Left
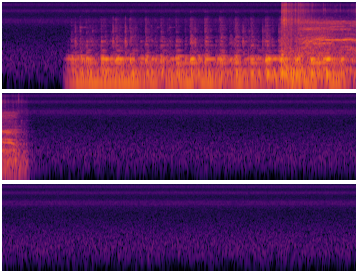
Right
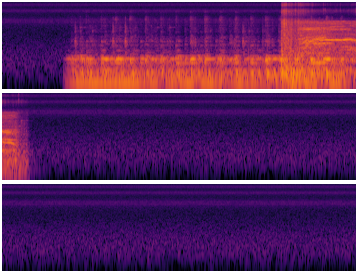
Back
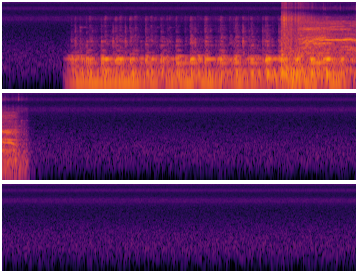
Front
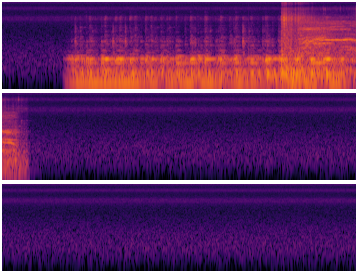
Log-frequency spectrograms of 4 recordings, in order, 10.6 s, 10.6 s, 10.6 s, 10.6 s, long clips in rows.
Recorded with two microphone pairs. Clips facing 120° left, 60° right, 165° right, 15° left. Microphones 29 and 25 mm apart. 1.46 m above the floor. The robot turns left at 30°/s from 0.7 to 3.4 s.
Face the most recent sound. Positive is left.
turn(degrees=-100)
